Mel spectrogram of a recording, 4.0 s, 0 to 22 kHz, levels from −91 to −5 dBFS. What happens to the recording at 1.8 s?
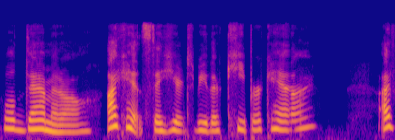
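A burst of packet loss hits from 1.77 to 1.85 s: the receiver stretches the last sound for about 60 ms, fading it, then resumes with 60 ms missing.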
